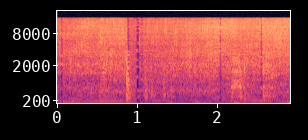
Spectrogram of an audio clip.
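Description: Tuna is stirred together with vegetables and mayonnaise, giving a steady soft scraping and mixing over continuous noise, with one sharper knock near the middle.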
